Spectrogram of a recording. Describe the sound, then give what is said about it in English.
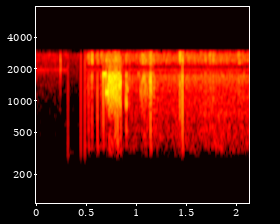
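Crackling radio static over a narrow, tinny band, broken by sharp clicks and pops, with a louder rasping burst early on before settling into a steady hiss. No voice comes through. “You are all static.”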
